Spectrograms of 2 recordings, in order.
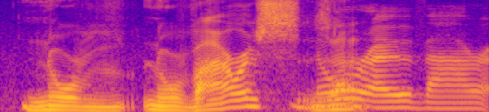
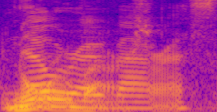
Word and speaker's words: norovirus: How do you pronounce this word right here? Norovirus? Norovirus.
